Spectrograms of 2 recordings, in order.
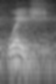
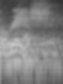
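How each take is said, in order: First: "Weish" with a W sound in place of the R; mock "Weish" for Reish; R turned into W. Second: Said in the usual way. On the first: Shown as a demonstration. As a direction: say "Weish", swapping the R for a W. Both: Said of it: "they can't say".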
